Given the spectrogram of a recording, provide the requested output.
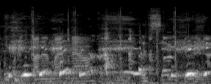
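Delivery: high and loud through laughter; can barely speak for laughing. Real, not acted. Laughing hard.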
